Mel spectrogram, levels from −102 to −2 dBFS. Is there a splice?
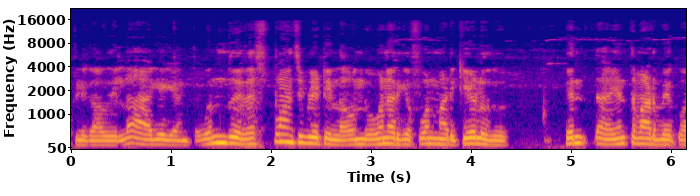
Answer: no; 0 cuts

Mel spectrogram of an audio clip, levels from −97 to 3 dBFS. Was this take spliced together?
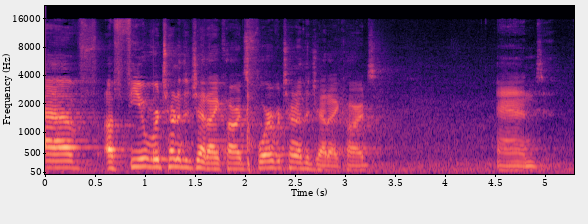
no; 0 cuts

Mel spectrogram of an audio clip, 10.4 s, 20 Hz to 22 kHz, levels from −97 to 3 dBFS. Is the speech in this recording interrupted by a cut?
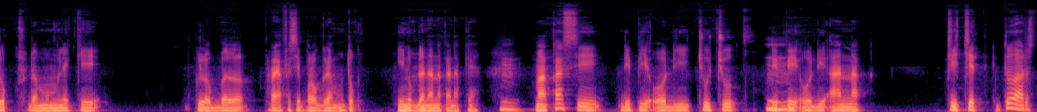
no; 0 cuts

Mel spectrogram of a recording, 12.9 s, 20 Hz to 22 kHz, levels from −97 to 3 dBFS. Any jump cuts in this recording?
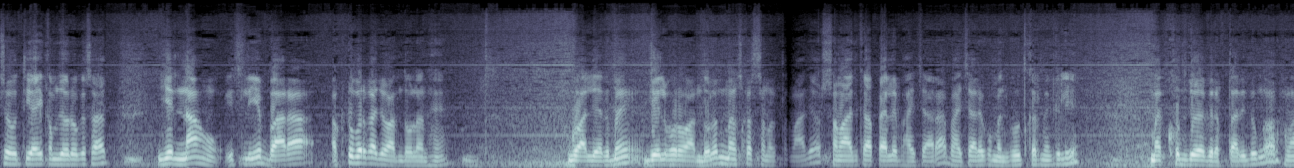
yes; 1 cut; at 7.9 s

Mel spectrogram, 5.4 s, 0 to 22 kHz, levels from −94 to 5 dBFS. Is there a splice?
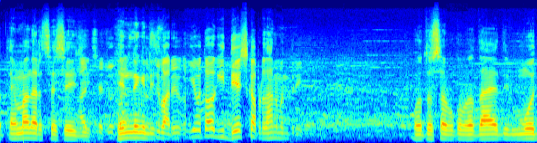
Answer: yes; 1 cut; at 1.8 s

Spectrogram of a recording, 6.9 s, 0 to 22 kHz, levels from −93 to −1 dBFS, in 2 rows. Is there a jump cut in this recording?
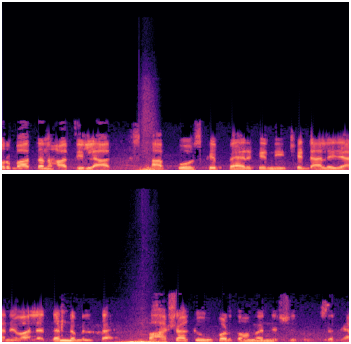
yes; 2 cuts; at 1.3 s, 4.7 s

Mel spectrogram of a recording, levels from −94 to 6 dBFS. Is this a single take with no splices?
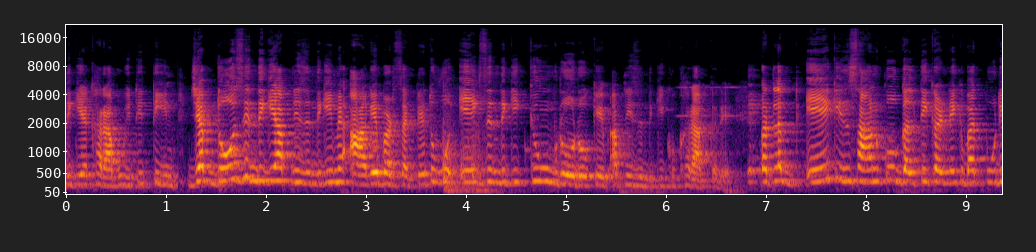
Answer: no; 2 cuts; at 1.1 s, 6.9 s

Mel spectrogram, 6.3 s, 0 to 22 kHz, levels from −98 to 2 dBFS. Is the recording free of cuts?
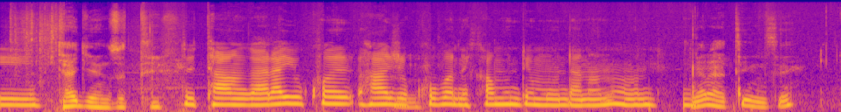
no; 1 cut; at 5.1 s

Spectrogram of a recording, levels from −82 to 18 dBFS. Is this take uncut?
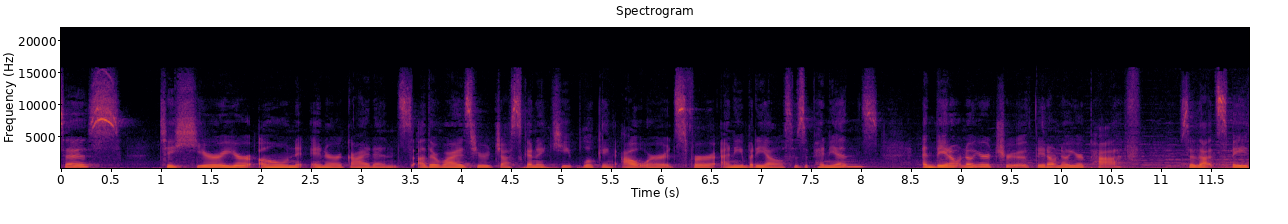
yes; 0 cuts

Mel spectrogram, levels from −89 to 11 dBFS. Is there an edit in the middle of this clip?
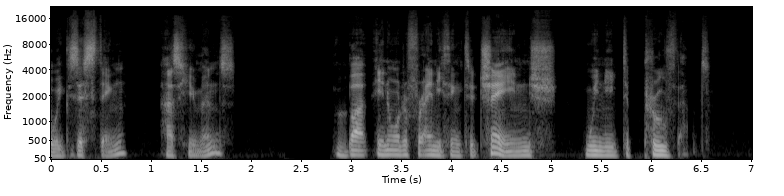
no; 0 cuts

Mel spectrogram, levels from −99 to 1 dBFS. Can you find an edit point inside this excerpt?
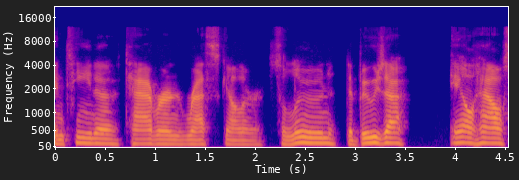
no; 0 cuts

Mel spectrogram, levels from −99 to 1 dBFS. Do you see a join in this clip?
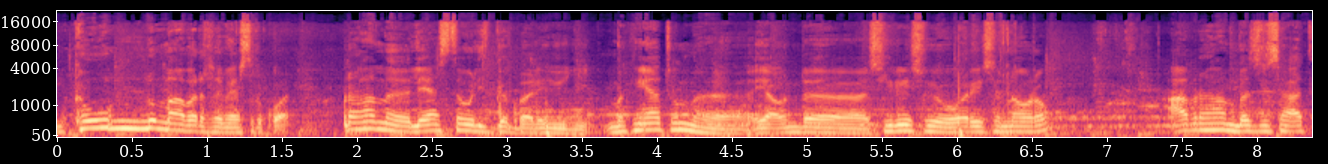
yes; 1 cut; at 1.9 s

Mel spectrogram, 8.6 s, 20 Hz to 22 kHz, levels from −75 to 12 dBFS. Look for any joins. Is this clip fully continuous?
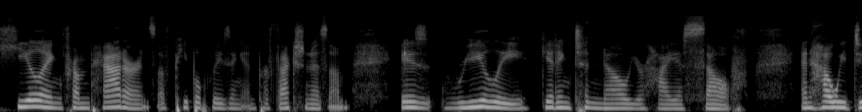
no; 1 cut; at 0.9 s

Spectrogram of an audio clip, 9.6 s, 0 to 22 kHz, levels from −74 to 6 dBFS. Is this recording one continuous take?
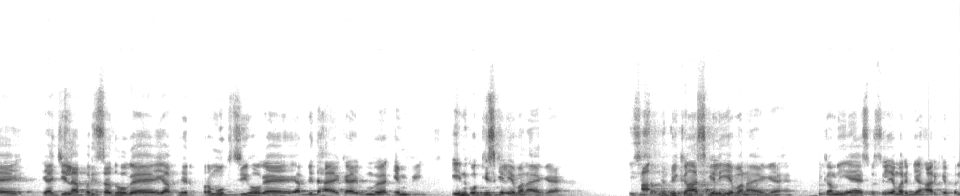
no; 1 cut; at 8.2 s

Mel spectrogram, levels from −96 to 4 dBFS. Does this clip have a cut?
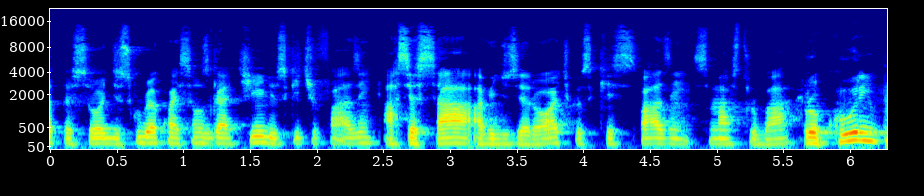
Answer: yes; 2 cuts; at 2.4 s, 4.3 s

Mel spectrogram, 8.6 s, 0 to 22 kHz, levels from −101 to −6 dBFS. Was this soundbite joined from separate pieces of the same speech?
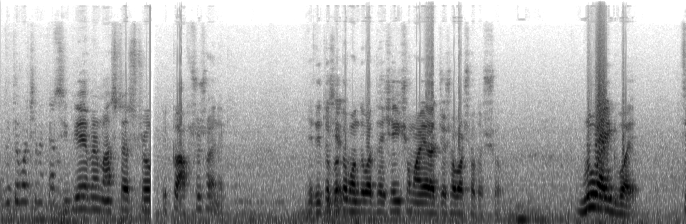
yes; 1 cut; at 2.0 s

